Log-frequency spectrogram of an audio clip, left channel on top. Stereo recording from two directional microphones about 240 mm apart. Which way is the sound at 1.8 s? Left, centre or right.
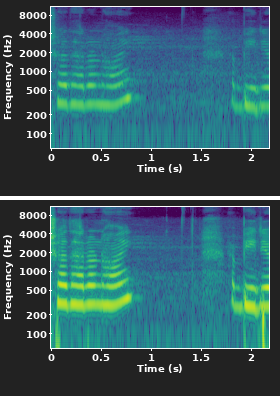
Right.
